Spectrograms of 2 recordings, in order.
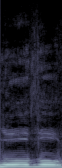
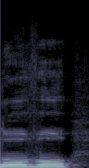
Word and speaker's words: Louisville: Don't say Louisville. They get very upset. It's Louisville. I dated a girl from Kentucky. I married a Kentucky woman. Louisville. Yeah. Yeah. Not Louisville.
